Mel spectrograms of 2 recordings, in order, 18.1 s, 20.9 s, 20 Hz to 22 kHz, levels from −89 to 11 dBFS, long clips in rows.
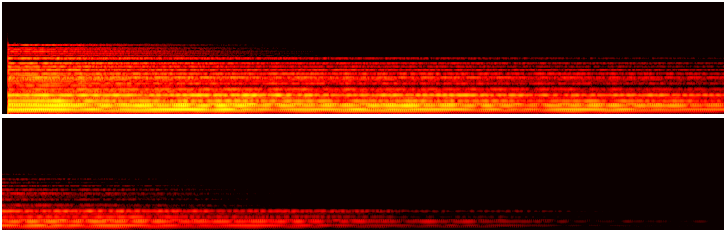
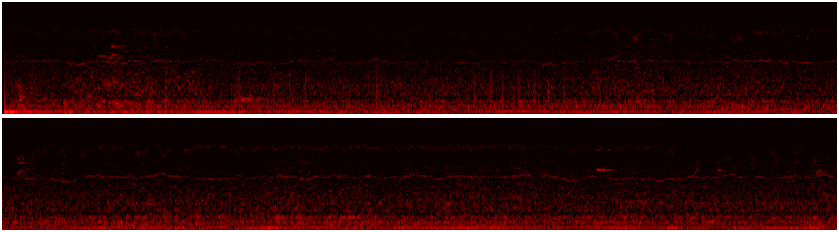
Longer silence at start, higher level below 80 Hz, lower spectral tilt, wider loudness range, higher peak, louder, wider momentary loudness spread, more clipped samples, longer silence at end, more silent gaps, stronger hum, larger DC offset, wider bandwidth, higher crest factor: about the same, 0.05 s vs 0 s; first, -68 dBFS vs -76 dBFS; first, -12 dB/octave vs -4 dB/octave; first, 22 LU vs 2 LU; first, -4 dBFS vs -42 dBFS; first, -19 LUFS vs -64 LUFS; first, 22 LU vs 3 LU; neither; first, 6.95 s vs 0 s; neither; neither; neither; second, 4.9 kHz vs 16.5 kHz; about the same, 18 dB vs 22 dB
